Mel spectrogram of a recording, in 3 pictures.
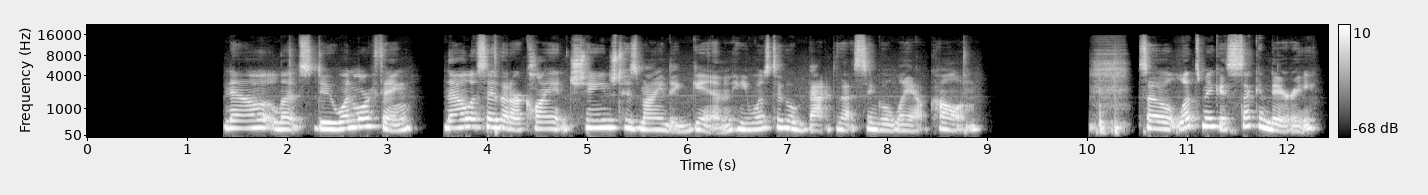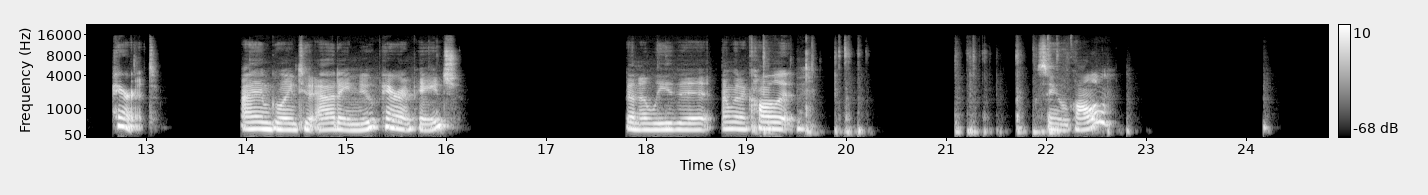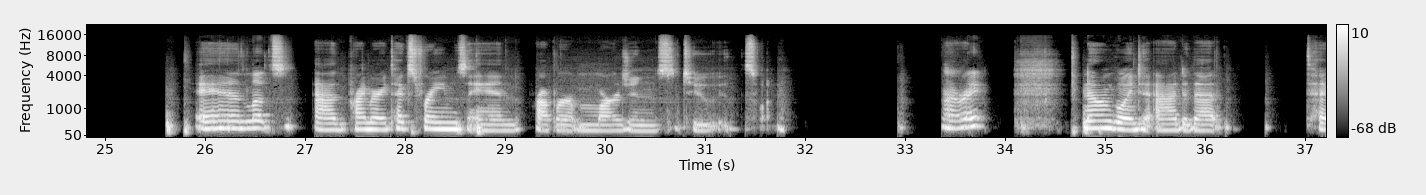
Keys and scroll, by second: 13.4 ctrl+z, 19.5-22.5 typing, 24.6 typing.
